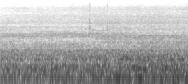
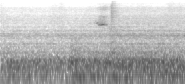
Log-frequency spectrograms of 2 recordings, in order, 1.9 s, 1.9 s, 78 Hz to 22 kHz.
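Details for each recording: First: Hotpoint dryer after repairing broken main drum shaft with three screws: even low drum rumble, no knocking, scraping or squeal; normal drum operation. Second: Hotpoint/Ariston dryer at startup: small, low steady rumble with rough uneven texture as the drum turns; it becomes a loud friction noise after 10–15 minutes of running. Cause found: broken main drum shaft, repaired without a new drum.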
